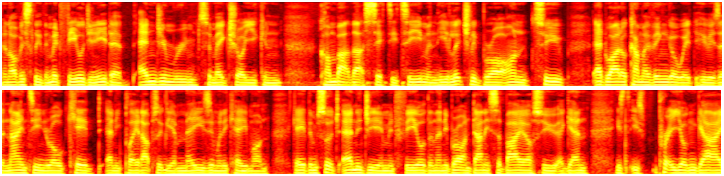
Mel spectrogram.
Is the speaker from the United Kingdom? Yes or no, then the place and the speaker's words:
yes; Manchester, North West England, United Kingdom; accent: Manchester; my Manchester accent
